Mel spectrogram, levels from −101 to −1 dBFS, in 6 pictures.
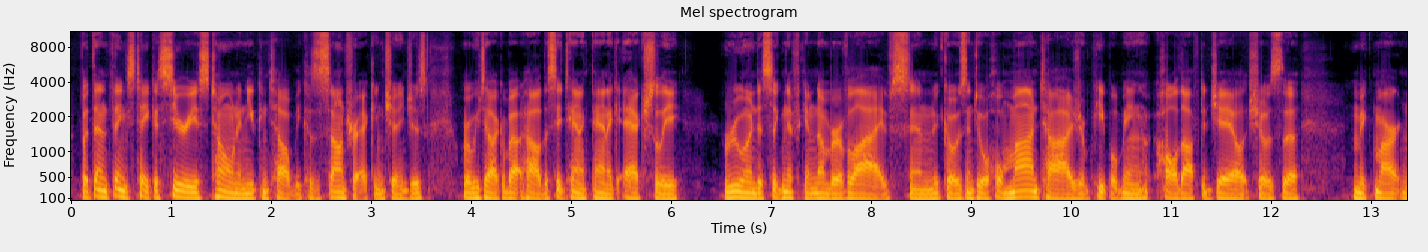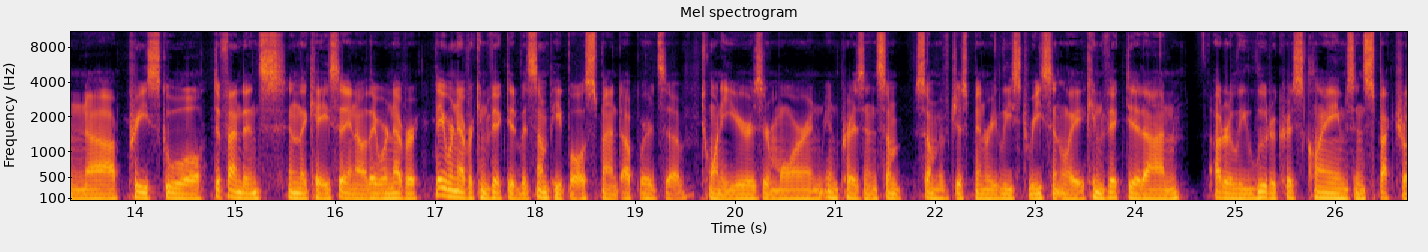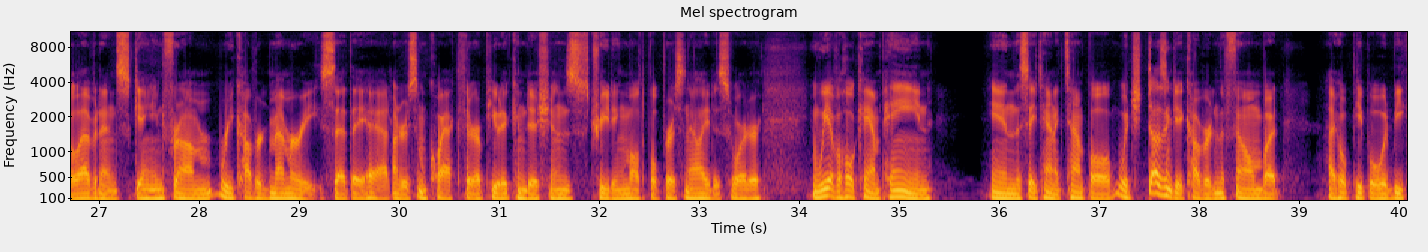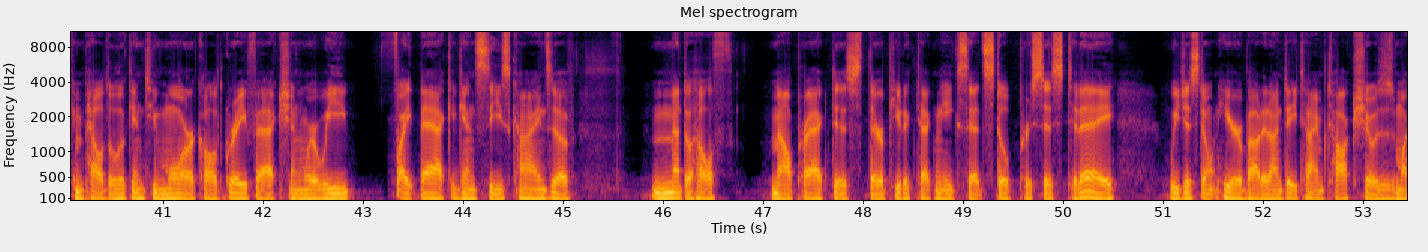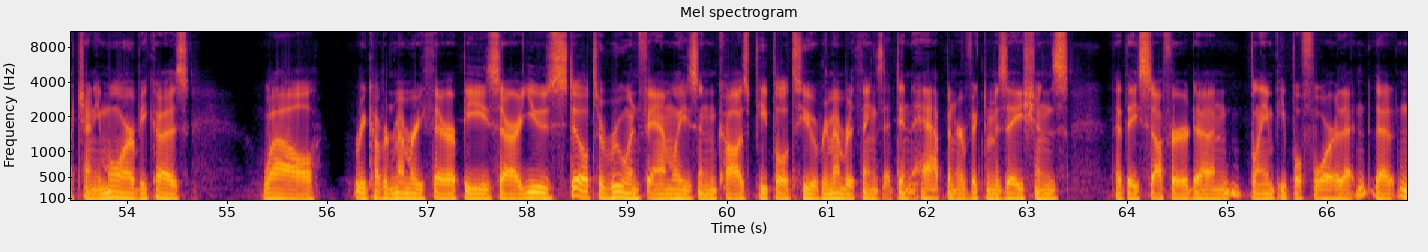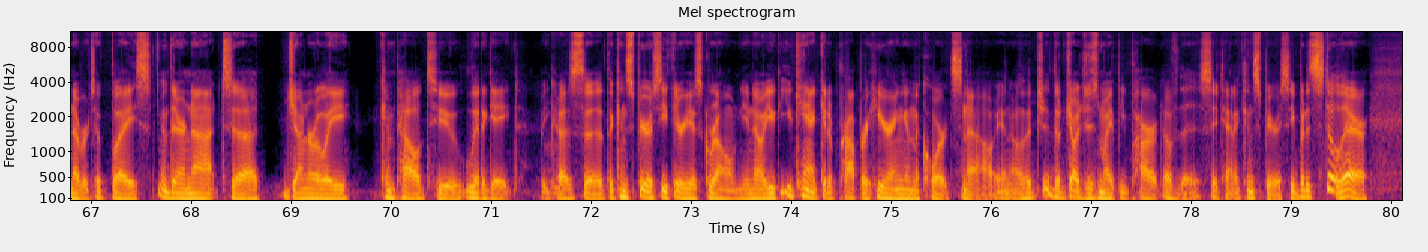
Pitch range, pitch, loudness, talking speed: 90-105 Hz, 95 Hz, -20 LUFS, 185 wpm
